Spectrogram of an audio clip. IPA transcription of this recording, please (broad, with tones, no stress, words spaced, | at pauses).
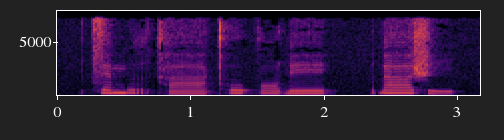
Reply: t͡sɛ˦mu˦r kʰaː˨ kʰo˦˨kɔ˦˨ ɗe˦ | ɗaː˦ʃi˨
